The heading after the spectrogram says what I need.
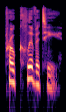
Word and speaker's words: proclivity: Today we will learn how to pronounce the word shown on the screen. Proclivity.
